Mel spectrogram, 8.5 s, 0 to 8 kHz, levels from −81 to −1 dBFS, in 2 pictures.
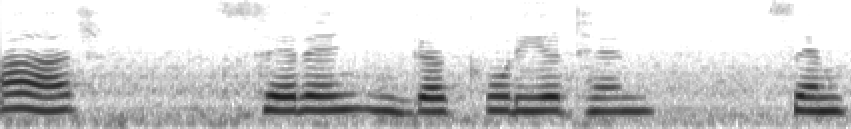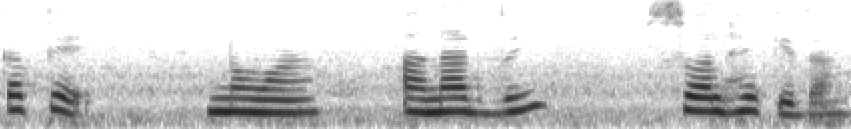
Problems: constant background noise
